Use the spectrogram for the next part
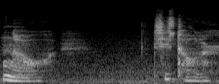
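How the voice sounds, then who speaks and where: A woman playing a naive, earnest angel in a TV drama, innocent and halting. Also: fairly low pitch. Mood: sincere. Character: naive, earnest female angel stuck in human form. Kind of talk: TV drama acting. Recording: faint background noise.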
